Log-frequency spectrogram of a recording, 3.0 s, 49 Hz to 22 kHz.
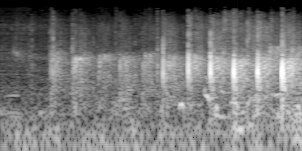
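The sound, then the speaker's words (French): Applause from an audience of about 400 people, asked to clap so the speaker can count, swells from scattered claps into a steady wash, with a few sharp, loud claps standing out in a fairly even rhythm toward the end. “Est-ce que vous pouvez applaudir que je compte ?”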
